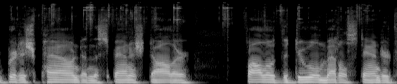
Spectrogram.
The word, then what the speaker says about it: thaler: dollar so the word dollar originates from the German word thaler in low Saxon this is pronounced as dollar which means of the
